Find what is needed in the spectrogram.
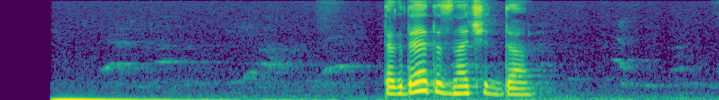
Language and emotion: Russian, neutral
